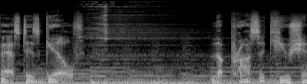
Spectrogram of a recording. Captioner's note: transition whooshing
